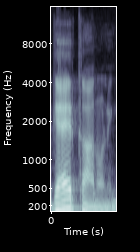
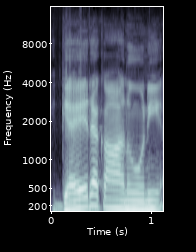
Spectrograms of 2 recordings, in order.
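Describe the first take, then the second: First: The r of gair ends bare, no vowel. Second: A vowel follows the r of gair. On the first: The speaker calls it right. "ర్ ర్ అని పలుకుతాం" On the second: The speaker calls it wrong. "గైర కానూనీ అనకూడదనమాట"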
